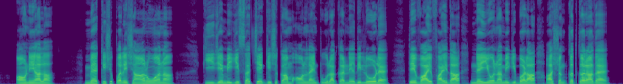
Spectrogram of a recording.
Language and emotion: Dogri, fearful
